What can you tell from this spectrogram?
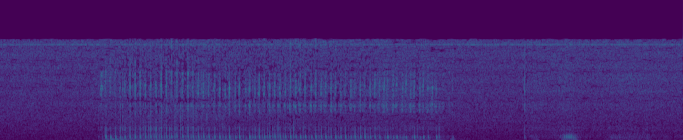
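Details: Monkey snoring while sleeping with eyes open and tongue out: one long rattling, snorting snore lasting almost two seconds, then a short faint breath; snoring.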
